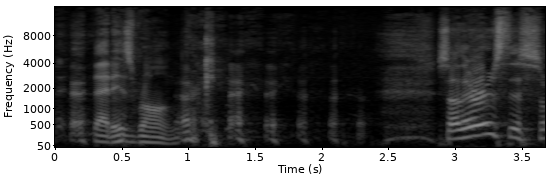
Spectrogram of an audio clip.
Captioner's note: laughing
